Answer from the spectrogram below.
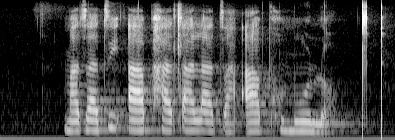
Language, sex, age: Southern Sotho, female, 23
